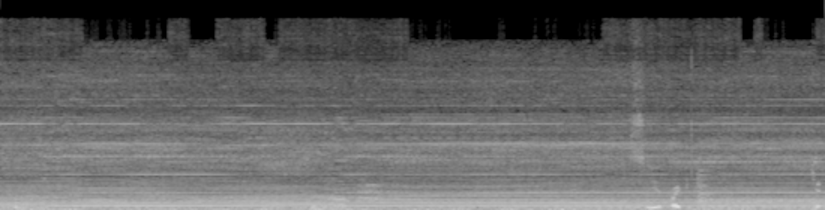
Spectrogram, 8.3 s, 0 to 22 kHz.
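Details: 2008 Toyota Prius AC compressor at 6000+ rpm on full cooling, low refrigerant charge: steady high whine with a faint beating, gritty grinding undertone from lack of oil and refrigerant cooling returning to the compressor; the discharge line is very hot.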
